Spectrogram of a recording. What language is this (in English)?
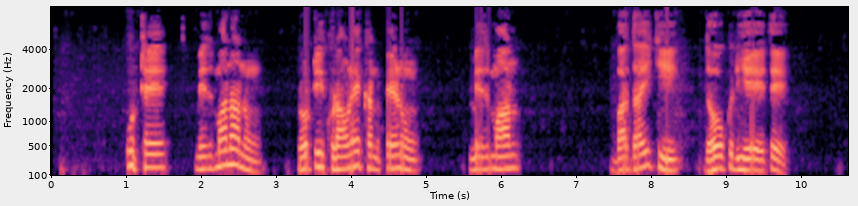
Od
